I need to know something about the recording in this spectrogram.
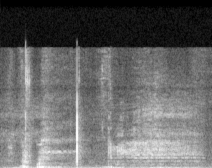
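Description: Faint handling and rubbing of a metal picture frame with a microfiber cloth, with one sharp click a little before the middle and a soft steady hiss through the last second.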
